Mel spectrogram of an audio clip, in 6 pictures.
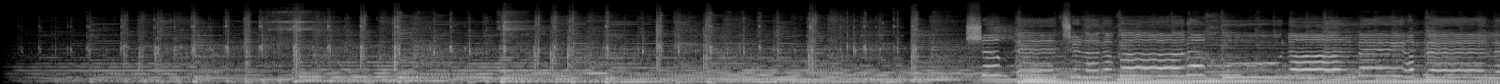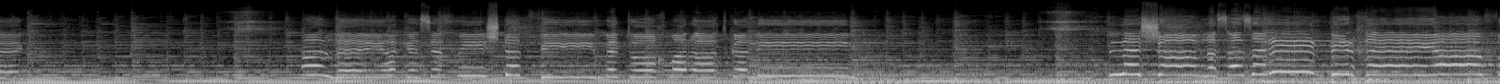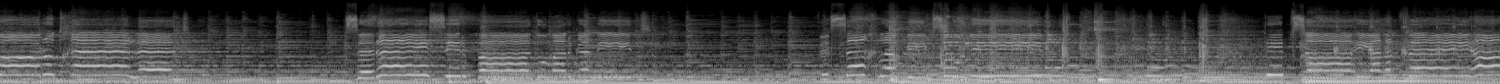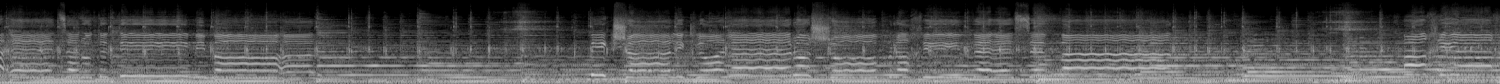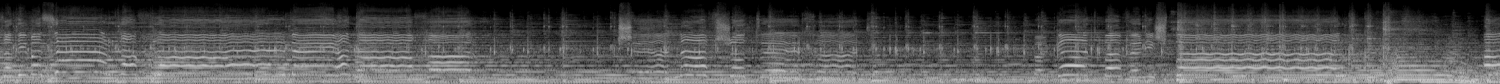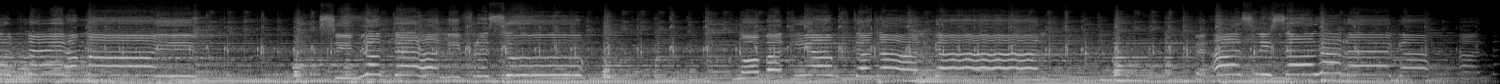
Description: a.o.r.   israeli pop   mellow groove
